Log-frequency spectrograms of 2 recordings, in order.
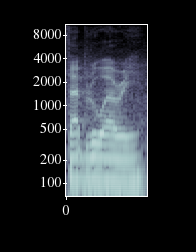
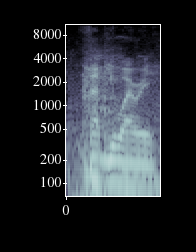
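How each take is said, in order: First: Every sound in the word is said fully. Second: The word is said in a relaxed, reduced way. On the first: "if you really want to have your pronunciation perfect" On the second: "if you just want to speak casually"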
